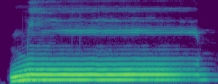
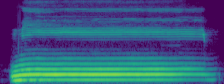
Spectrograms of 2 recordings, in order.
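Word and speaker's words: ميم: এই অক্ষরটা কি জানেন, মিম, চার আলিফ টেনে পড়তে হবে, দুই ঠোঁটের শুকনো অংশ, অর্থাৎ আমি যদি একবারে বলি এই যে বাইরের যে শুকনো অংশ এই জায়গা থেকে উচ্চারণ হবে, মিম, আমার সাথে বলেন মিম মিম।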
